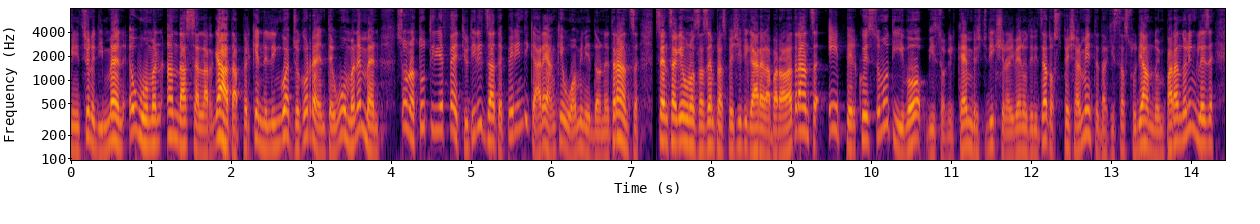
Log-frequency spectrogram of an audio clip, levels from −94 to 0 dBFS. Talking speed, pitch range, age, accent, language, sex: 235 wpm, 125-175 Hz, 30-49, native, Italian, male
